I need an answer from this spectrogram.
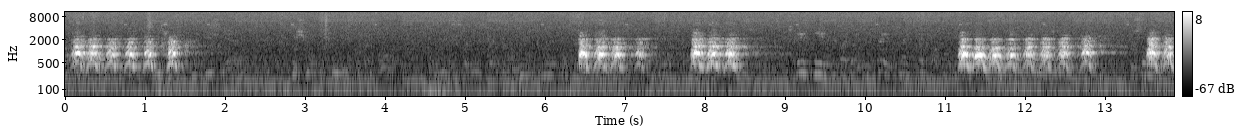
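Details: Village dog barking for no visible reason on a winter night as it waits for its owner: bursts of rapid repeated barks separated by pauses of several seconds, over a faint low hum.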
